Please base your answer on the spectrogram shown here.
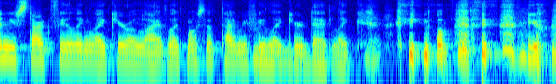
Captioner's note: laughs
